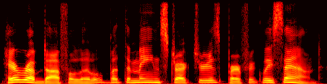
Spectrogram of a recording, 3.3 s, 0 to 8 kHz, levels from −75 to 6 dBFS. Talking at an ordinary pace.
No: fast, 220 wpm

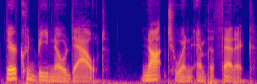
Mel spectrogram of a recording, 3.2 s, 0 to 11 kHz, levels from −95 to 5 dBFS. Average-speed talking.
Yes: average, 170 wpm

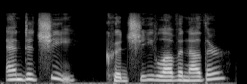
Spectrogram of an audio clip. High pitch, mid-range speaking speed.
Yes: high, 210 Hz; average, 170 wpm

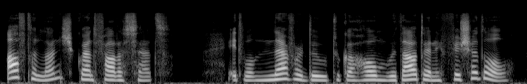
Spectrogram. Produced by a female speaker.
Yes: female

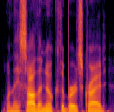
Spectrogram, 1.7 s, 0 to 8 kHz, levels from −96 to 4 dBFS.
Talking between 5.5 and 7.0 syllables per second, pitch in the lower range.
No: 5.0 syllables/s; low, 120 Hz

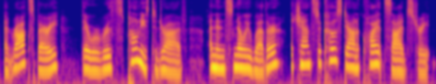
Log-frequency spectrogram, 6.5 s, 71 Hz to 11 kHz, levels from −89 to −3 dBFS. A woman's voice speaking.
Yes: female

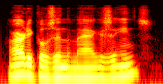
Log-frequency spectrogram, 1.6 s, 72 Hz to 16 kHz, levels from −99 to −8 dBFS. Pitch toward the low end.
Yes: low, 115 Hz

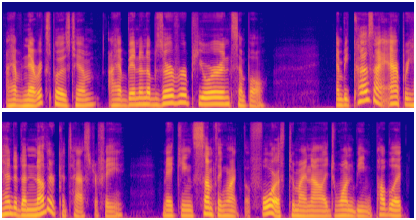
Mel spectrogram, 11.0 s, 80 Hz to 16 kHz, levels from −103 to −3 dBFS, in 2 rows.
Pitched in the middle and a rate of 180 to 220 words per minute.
No: medium, 165 Hz; average, 160 wpm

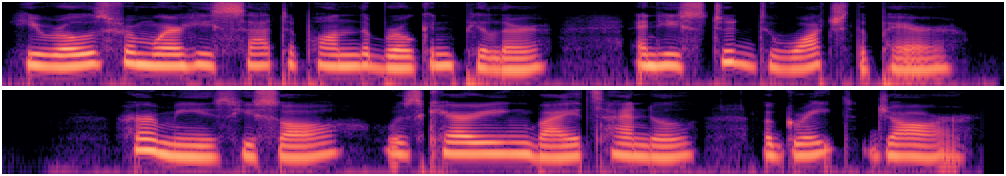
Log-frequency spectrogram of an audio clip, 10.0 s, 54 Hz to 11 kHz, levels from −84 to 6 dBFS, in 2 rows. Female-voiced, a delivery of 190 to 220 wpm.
No: female; average, 170 wpm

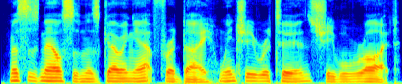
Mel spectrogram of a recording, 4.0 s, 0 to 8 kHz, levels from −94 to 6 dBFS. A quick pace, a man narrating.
Yes: fast, 210 wpm; male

